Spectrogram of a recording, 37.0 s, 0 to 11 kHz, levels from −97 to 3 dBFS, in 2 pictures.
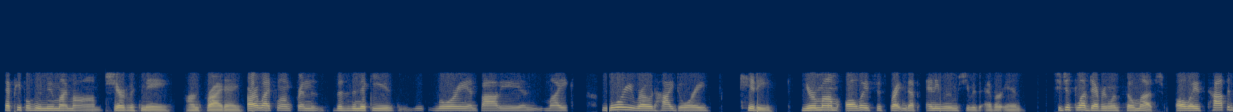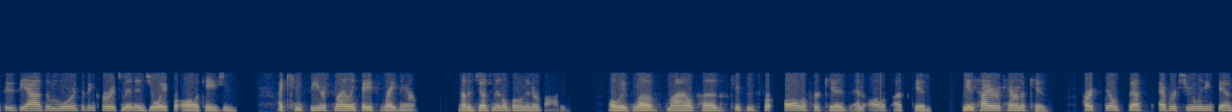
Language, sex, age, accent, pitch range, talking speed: English, female, 40-59, American, 160-195 Hz, 155 wpm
